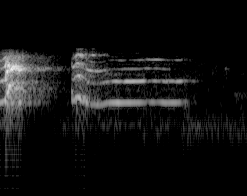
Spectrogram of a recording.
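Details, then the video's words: Tara, a Cairn Terrier facing Thoman, an old tomcat, gives one sharp yip followed by a drawn-out, steady, tonal whine that fades away. "Tara the Cairn Terrier vs. Thoman old tomcat"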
